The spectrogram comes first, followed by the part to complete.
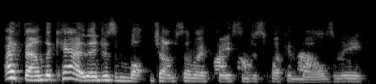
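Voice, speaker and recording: A man's voice: fairly high pitch, lively intonation, normal speed. A man hosting a casual livestream chat, rambling and joking, swearing often. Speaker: podcast host. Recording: dull lo-fi stream audio.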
